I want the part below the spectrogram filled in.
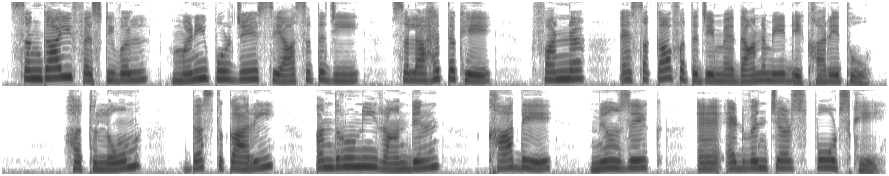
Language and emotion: Sindhi, neutral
